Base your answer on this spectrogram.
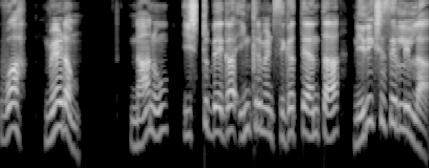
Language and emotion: Kannada, surprised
